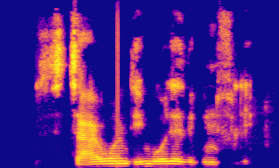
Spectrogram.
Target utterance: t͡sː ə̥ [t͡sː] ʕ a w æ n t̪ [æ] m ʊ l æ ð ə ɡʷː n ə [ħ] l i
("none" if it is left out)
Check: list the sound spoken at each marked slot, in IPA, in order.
t͡sː, i, f

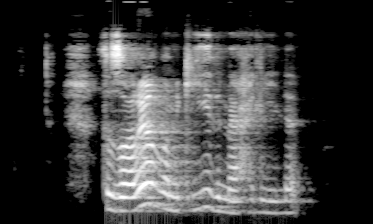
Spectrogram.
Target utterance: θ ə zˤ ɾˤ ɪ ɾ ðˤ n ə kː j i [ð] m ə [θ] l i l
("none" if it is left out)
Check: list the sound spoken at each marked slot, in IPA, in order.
ð, ħ

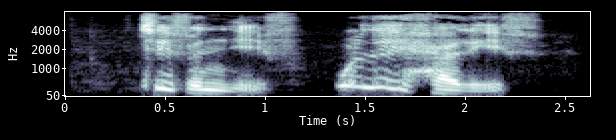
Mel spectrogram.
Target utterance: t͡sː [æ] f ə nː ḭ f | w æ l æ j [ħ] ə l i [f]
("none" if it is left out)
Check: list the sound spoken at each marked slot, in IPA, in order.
i, ħ, f

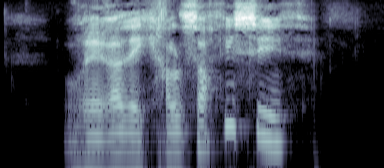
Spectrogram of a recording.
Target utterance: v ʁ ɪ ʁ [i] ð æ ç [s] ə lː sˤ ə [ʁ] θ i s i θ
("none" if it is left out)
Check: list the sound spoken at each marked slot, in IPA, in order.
æ, χ, ʁ

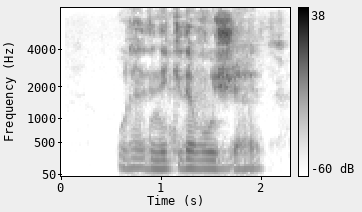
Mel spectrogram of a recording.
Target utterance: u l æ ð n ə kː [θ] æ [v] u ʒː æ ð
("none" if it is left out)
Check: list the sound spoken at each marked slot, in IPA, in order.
ð, v

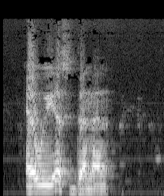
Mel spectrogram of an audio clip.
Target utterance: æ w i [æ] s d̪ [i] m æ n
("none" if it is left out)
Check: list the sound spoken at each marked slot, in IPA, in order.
æ, æ

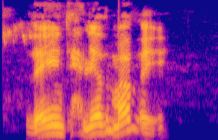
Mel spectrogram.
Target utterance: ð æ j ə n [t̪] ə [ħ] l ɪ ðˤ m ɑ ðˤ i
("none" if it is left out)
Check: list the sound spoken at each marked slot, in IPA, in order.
t̪, ħ

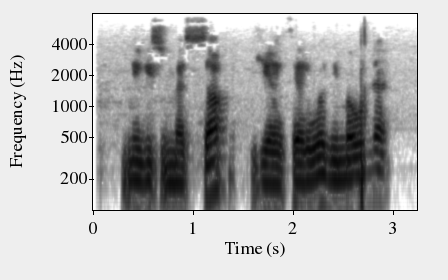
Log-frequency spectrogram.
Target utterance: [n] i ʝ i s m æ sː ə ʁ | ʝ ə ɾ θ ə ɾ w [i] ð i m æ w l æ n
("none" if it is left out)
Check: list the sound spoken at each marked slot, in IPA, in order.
n, æ

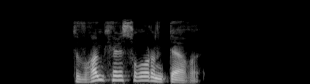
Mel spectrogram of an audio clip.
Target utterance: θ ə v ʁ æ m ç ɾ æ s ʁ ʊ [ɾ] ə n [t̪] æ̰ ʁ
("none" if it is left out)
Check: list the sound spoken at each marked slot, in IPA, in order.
ɾ, t̪

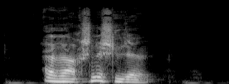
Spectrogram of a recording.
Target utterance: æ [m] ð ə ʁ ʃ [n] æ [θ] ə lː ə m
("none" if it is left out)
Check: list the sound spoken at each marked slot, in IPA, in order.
none, n, ʃ

